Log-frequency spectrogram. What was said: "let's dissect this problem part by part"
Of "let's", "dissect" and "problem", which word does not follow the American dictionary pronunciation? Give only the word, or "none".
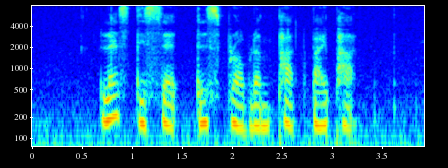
dissect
